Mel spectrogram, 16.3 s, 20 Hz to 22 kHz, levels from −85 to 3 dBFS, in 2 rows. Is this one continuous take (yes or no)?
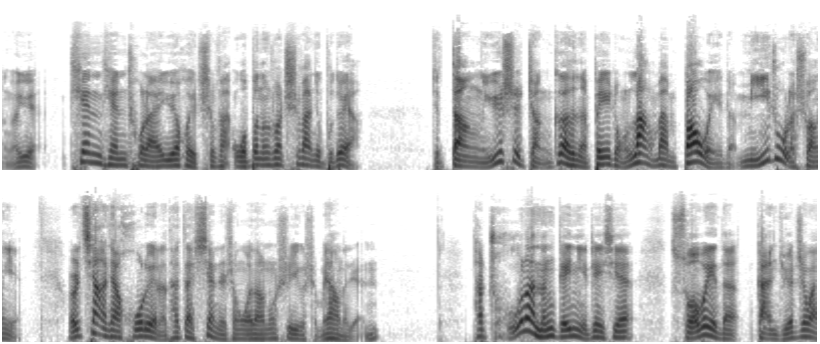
yes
